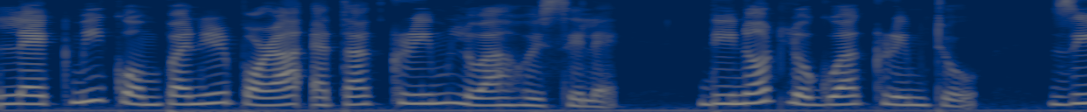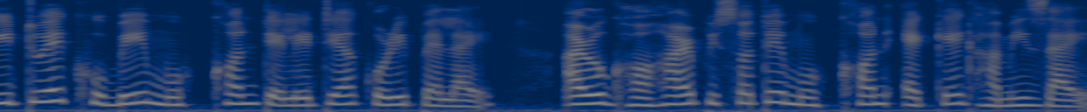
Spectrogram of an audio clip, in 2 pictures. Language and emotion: Assamese, neutral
